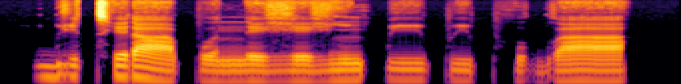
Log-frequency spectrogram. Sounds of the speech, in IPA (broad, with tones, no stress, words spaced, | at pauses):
ɡ͡bi˦tʰɪ˦ɾaː˨ pʊ˨ne˨ɣe˨ ɣĩ˨k͡piː˨ pi˨pʰu˨ɡʷaː˦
